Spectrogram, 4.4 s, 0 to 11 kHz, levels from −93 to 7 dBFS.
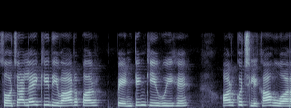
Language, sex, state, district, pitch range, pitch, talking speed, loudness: Hindi, female, Uttar Pradesh, Muzaffarnagar, 255-290 Hz, 270 Hz, 180 wpm, -15 LUFS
